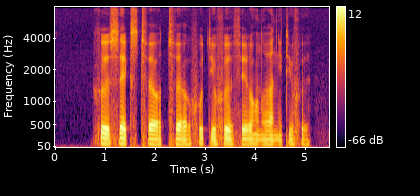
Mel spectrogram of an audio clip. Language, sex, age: Swedish, male, 18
